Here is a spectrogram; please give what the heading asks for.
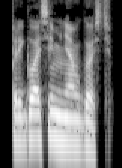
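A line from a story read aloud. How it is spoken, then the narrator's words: Gloomy suggestion. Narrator (Russian): мрачно предлагает Фредди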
